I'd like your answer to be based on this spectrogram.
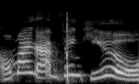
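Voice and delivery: high, loud gushing grateful exclamation. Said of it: "I'm like".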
